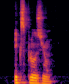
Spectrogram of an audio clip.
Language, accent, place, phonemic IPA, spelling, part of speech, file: French, France, Paris, /ɛk.splo.zjɔ̃/, explosion, noun, LL-Q150 (fra)-explosion.wav
- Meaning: explosion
